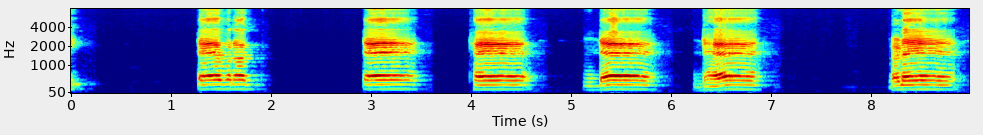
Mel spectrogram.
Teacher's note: इनका उच्चारण तालु के ऊपरी कठोर भाग या मूर्धा से होता है।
